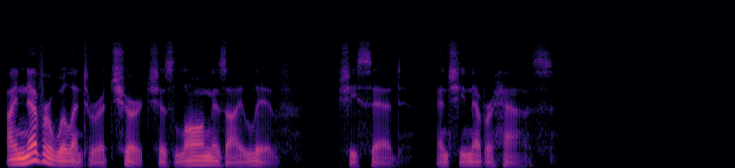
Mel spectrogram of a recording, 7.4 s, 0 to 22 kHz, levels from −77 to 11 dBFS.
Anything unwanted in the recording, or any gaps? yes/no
no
